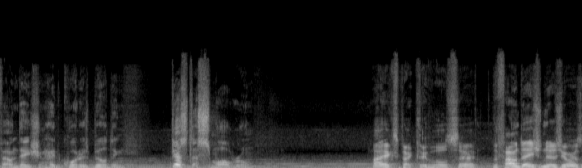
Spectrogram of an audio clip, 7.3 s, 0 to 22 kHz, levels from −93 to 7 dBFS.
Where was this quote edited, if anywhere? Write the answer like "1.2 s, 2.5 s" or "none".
none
